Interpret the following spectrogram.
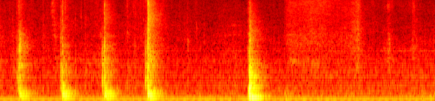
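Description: Playing cards laid down one by one onto a tabletop: four quick card snaps about half a second apart, then a fifth, louder one about a second later.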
